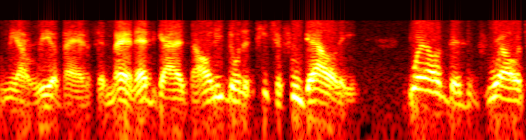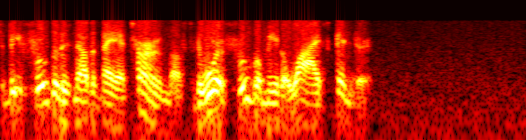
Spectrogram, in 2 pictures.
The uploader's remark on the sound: LML uses a progressive live call in format.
